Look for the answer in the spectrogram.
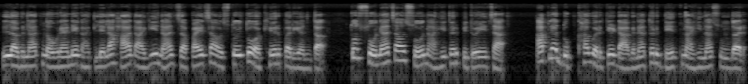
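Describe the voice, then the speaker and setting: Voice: mid-range voice, unhurried, mellow, lightly acted. A storyteller voicing a humble, remorseful woman who pleads tearfully. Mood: pleading.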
